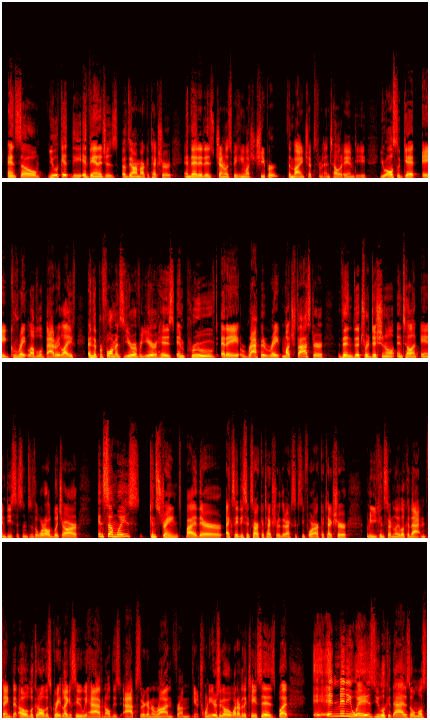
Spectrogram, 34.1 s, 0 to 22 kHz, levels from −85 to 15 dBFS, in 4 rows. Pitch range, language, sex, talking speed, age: 115-155 Hz, English, male, 215 wpm, 30-49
